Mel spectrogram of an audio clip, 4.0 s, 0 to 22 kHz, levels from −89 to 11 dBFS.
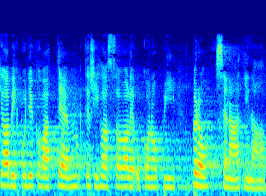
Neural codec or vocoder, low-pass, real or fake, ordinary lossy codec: none; 10.8 kHz; real; MP3, 48 kbps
